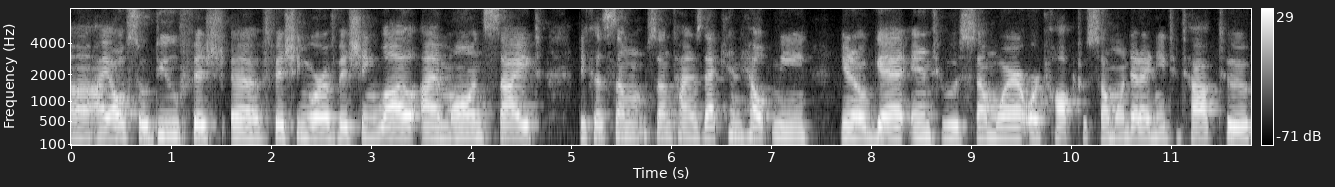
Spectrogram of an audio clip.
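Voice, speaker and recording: Speaking at a moderate pace, a woman uses a medium pitch with monotone, flat intonation. She has a non-native accent. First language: not English. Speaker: security conference speaker, penetration tester. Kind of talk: conference talk. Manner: halting, many fillers and restarts.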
